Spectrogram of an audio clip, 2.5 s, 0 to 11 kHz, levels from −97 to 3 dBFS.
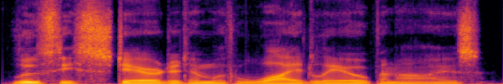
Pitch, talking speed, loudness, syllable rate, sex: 100 Hz, 190 wpm, -17 LUFS, 5.5 syllables/s, male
